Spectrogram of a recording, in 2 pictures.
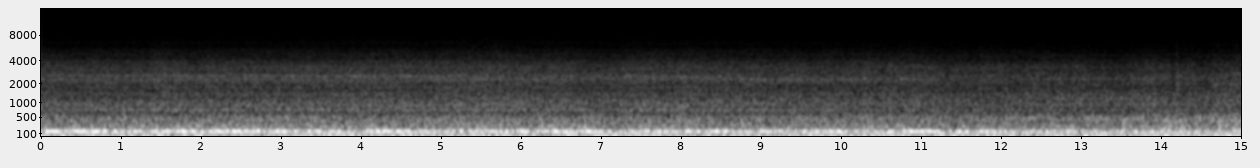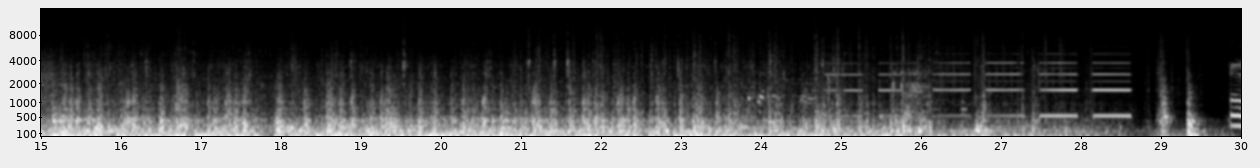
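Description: Airflow rushing over the wing of a Blaník glider on final approach, then from about halfway the landing roll on grass, louder and rough with many bumps and rattles. Near the end a series of short electronic beeps sounds as the glider slows to a stop.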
